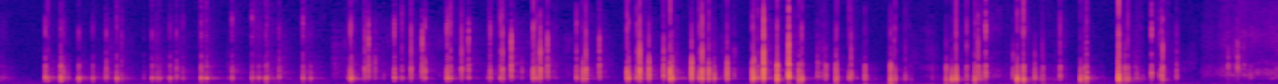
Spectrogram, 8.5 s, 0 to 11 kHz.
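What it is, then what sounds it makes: Hollow cardboard eyeshadow palette. Long pink nails tap and scratch the cover of a flat, hollow Revolution eyeshadow palette in a cardboard case. Quick, dry clicks come in dense irregular bursts, bright and centered around 1 kHz with almost no low end and no ring. Near the end they fade into a softer scratching rustle.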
